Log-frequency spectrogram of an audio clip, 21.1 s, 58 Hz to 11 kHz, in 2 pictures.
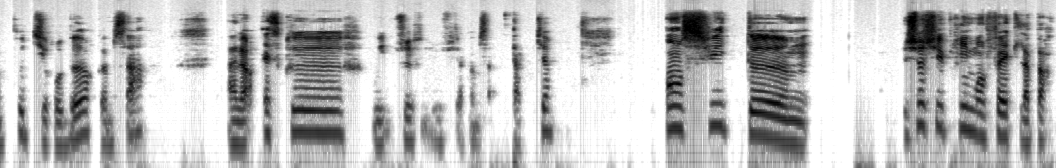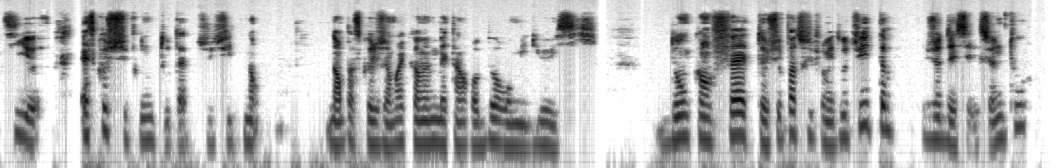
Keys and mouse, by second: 20.5 click.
